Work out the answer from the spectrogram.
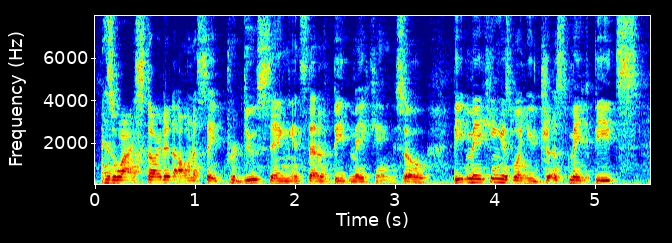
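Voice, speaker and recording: A young man from Switzerland, a musician and producer, talks through his story as a guest in a relaxed, reflective way. He sits back from the microphone in a music studio, so the room echo comes through. There is faint background noise. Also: mid-range voice, fairly quick, distant mic. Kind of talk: casual interview. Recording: roomy, off-mic with faint noise.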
